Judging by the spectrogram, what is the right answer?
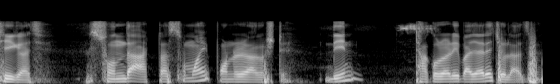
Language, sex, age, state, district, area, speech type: Bengali, male, 30-45, West Bengal, Paschim Medinipur, rural, spontaneous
